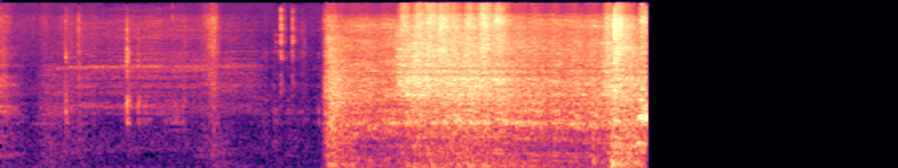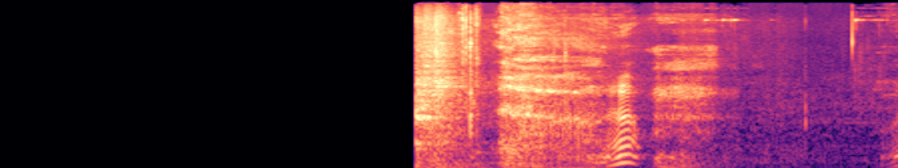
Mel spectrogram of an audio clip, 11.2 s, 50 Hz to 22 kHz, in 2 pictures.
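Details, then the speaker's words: 1986 Chevy C10, newly installed engine, first fire attempt: two short bursts of starter cranking, no firing; owner suspects fuel not yet up to it, may need choke; sounded the same. Crank no start. "Still might not have fuel up to it yet. It sounded the same."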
